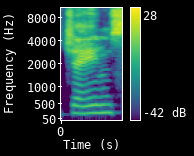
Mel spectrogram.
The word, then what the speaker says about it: Jeymes: His name is James Samuel, but it's spelled like Jeymes.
